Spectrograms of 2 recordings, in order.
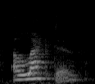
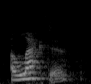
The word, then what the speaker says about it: elective: next we have elective with stress on the second syllable elective elective this is a kind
